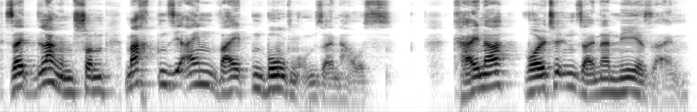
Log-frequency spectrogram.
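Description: A man reading a children's story aloud with expressive, lively storytelling. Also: medium pitch, measured pace, husky. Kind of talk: scripted storybook narration.

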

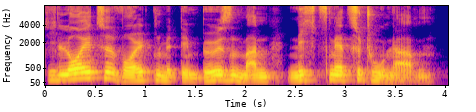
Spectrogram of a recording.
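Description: A man reading a children's story aloud with expressive, lively storytelling. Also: mid-range voice, unhurried, husky. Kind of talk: scripted storybook narration.

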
